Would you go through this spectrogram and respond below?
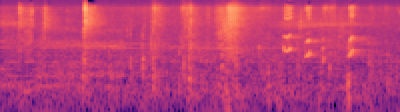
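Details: Three-week-old Miniature Schnauzer puppies at Christmas give brief, high-pitched squeaks and whimpers near the end, over rustling, clicks and soft indoor background noise.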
